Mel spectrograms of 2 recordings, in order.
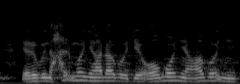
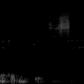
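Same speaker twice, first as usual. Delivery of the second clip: whispered urging; 17 dB quieter, faster than usual. Real, not acted.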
